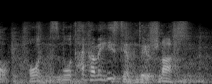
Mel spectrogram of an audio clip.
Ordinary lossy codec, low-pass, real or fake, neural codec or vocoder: none; none; fake; codec, 16 kHz, 1 kbps, X-Codec, WavLM features, trained on Multilingual LibriSpeech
